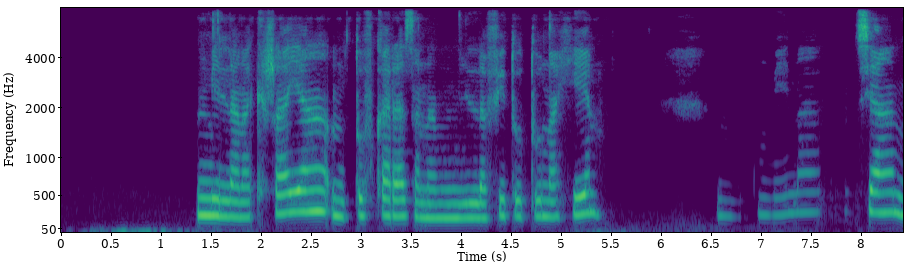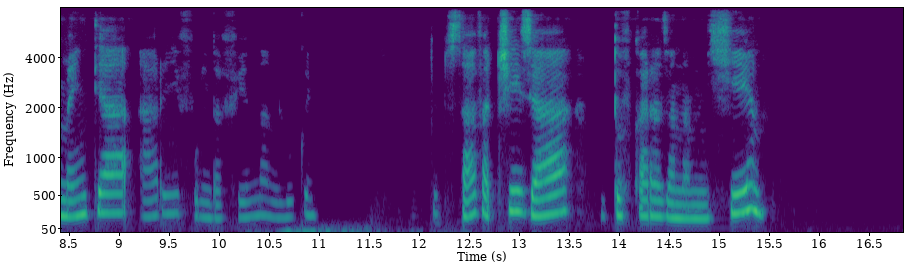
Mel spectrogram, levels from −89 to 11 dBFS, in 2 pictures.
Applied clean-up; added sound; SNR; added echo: neural mask model DeepFilterNet 3.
